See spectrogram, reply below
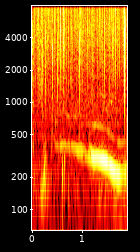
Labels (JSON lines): {"label": "biophony", "recorder": "SoundTrap 300"}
